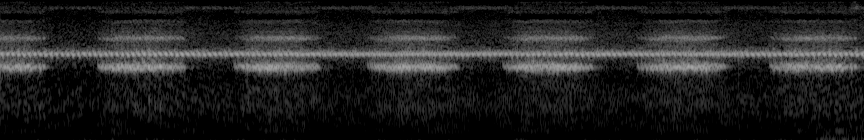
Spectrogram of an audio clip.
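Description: Faint crickets chirping at night: a steady high trill with evenly spaced chirps over it, about three every two seconds.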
